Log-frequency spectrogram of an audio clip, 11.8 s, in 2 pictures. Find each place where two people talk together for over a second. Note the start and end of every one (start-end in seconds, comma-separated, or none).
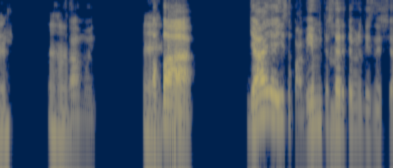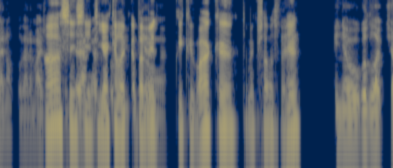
6.5-8.4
